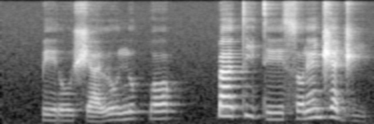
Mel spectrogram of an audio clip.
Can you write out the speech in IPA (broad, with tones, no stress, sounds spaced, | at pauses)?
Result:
k͡p e˨ ɾ o˨ ʃ a˨ l o˧ n o˦ ɡ͡b ɔ˦ | k͡p a˦ t i˦˨ t e˧ s ɔ˧ ɾ ɛ̃˦ d͡ʒ a˦˨ d͡ʒ i˨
